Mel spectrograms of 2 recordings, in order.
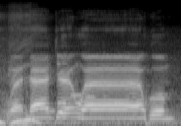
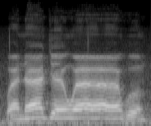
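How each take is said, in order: The two takes are said the same way.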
